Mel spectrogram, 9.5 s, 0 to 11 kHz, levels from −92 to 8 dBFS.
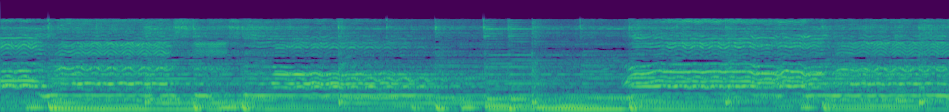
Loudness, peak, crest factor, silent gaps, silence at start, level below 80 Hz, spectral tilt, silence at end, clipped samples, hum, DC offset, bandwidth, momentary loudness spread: -19 LUFS; -4 dBFS; 14 dB; none; 0 s; -28 dBFS; -4.5 dB/octave; 0 s; under 0.1%; none; 0.2%; 6.8 kHz; 5 LU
